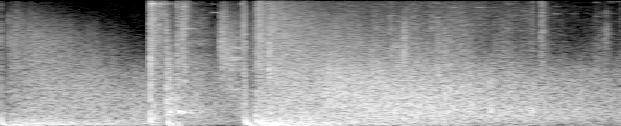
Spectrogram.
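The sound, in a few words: grenades and belt-fed machine gun fire in Ghost Recon Wildlands video game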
